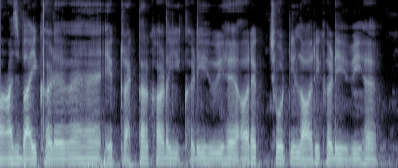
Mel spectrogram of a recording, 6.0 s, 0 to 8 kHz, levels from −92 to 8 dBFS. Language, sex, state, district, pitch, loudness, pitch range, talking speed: Hindi, male, Odisha, Nuapada, 95 Hz, -20 LUFS, 90-95 Hz, 180 wpm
